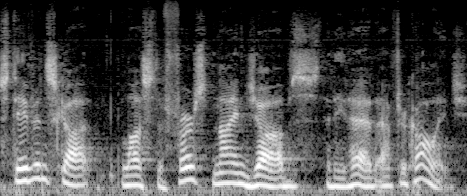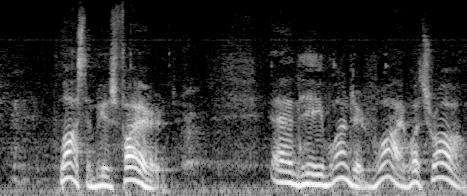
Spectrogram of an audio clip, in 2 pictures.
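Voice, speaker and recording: Somewhat breathy and fairly high-pitched, a man speaks fairly slowly with very wide pitch swings, and audible room echo surrounds him. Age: 80s+. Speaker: pastor. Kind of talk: sermon. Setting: church.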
